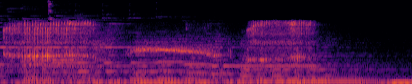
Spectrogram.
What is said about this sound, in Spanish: Muy pronto, los cuatro se quedaron profundamente dormidos. Hasta roncaban.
